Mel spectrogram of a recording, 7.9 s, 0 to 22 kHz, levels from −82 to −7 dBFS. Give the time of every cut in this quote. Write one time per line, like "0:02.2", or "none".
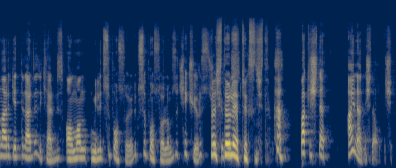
0:02.1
